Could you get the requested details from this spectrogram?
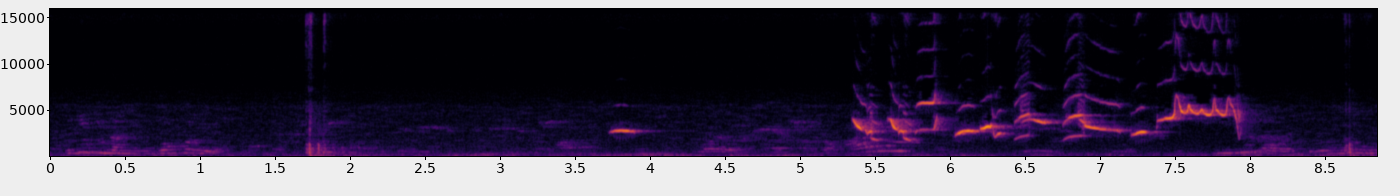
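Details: Oriental magpie-robin song used to spur competition birds into singing: after faint low chatter and a click, a loud burst from about five seconds of rapid whistled and slurred notes, some rising, with buzzy high accents.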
